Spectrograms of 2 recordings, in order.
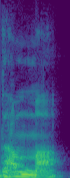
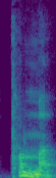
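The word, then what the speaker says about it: dhamma: fanatics because just as English speakers find it difficult to say the sounds Buddha dh dhama so equally the that the ties just unvoice it tama buddha so sambu if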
